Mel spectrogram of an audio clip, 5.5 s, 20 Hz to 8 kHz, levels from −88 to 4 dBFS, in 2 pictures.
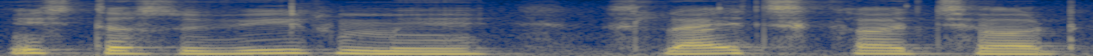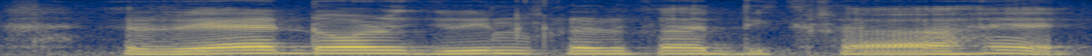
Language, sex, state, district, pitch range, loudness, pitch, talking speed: Hindi, male, Assam, Sonitpur, 145-165 Hz, -17 LUFS, 155 Hz, 140 wpm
